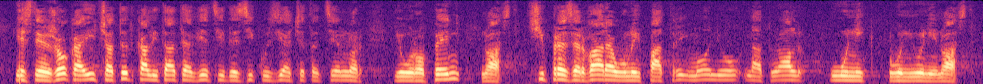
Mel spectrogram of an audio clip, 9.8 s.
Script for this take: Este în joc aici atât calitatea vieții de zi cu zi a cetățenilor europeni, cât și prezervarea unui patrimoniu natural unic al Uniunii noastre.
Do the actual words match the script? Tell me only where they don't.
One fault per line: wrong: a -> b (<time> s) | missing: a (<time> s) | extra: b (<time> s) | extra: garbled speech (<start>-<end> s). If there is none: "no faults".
wrong: cât -> noastre (4.8 s)
missing: al (8.7 s)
